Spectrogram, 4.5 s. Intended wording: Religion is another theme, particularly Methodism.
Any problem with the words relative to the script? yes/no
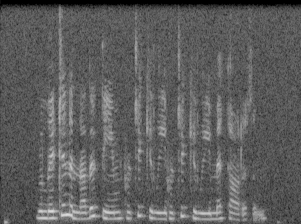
yes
